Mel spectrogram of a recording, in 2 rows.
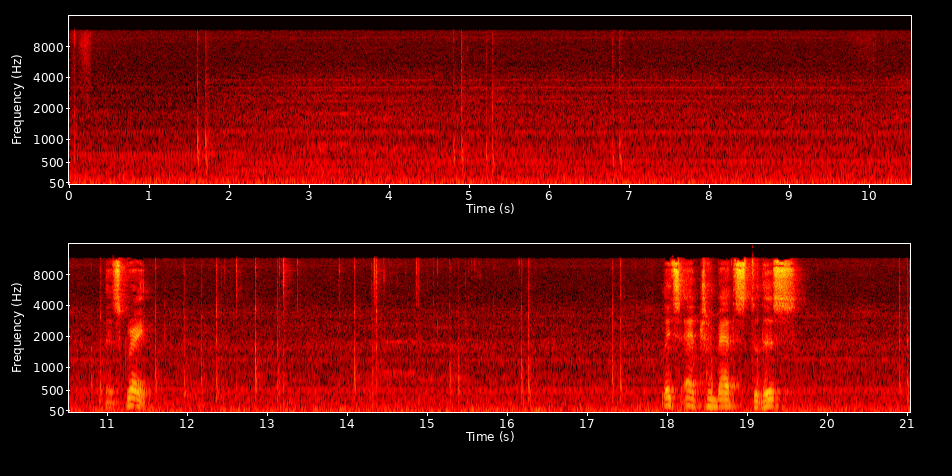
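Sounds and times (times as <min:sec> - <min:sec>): steady background hum: 0:00.0 - 0:21.0
keyboard and mouse clicks: 0:01.6 - 0:01.8, 0:04.8 - 0:05.4, 0:06.8 - 0:07.0, 0:10.8 - 0:11.0, 0:11.6 - 0:16.4, 0:17.3 - 0:17.6.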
